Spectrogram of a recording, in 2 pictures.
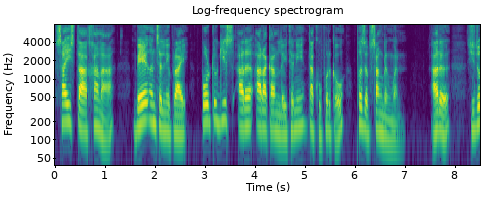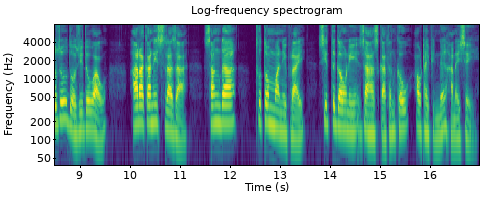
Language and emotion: Bodo, neutral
